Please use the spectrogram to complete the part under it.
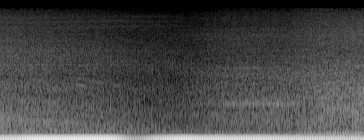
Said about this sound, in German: Auto startet, hinterhergefahren zur Wache.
